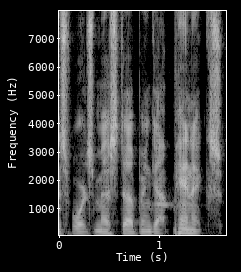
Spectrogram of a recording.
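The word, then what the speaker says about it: Penix: messed up and got Pennix wrong. You know, it's very close. I see some the the the person that misspoke pronounced his name with an S, not an X.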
